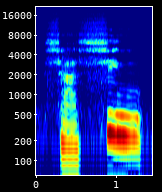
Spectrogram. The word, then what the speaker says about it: 写真: This kanji and this one that we're going to learn, the next one, together we pronounce 写真.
